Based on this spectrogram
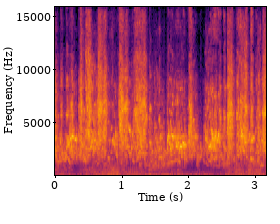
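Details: Happy budgerigar chirping: dense, continuous high warbling chatter with quick squeaky notes and short whistles, steady throughout with brief dips in loudness.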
